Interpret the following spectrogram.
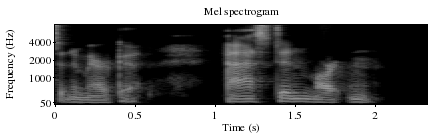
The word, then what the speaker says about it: Aston Martin: we have to say Aston Martin with a t or we have another way to do it we can take the T and make it a stop T Mart stop the Air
